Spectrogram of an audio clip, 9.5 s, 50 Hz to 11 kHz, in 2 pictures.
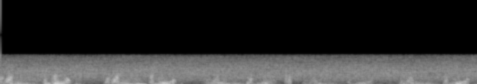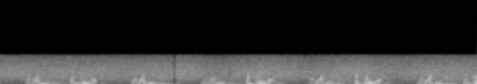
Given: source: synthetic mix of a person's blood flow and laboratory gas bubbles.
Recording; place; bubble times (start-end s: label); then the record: Doppler ultrasound of blood flow; precordium
0.05-0.16 s: bubbles
From the record:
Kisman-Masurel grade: 111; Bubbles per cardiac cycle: 1 to 2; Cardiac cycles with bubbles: 1 to 10%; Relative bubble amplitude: barely perceptible (0.100 to 0.250); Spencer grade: 1 (occasional bubble signal discernible with the cardiac motion signal, with majority of cardiac periods free of bubbles); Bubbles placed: only in the low amplitude regions of the cardiac cycle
